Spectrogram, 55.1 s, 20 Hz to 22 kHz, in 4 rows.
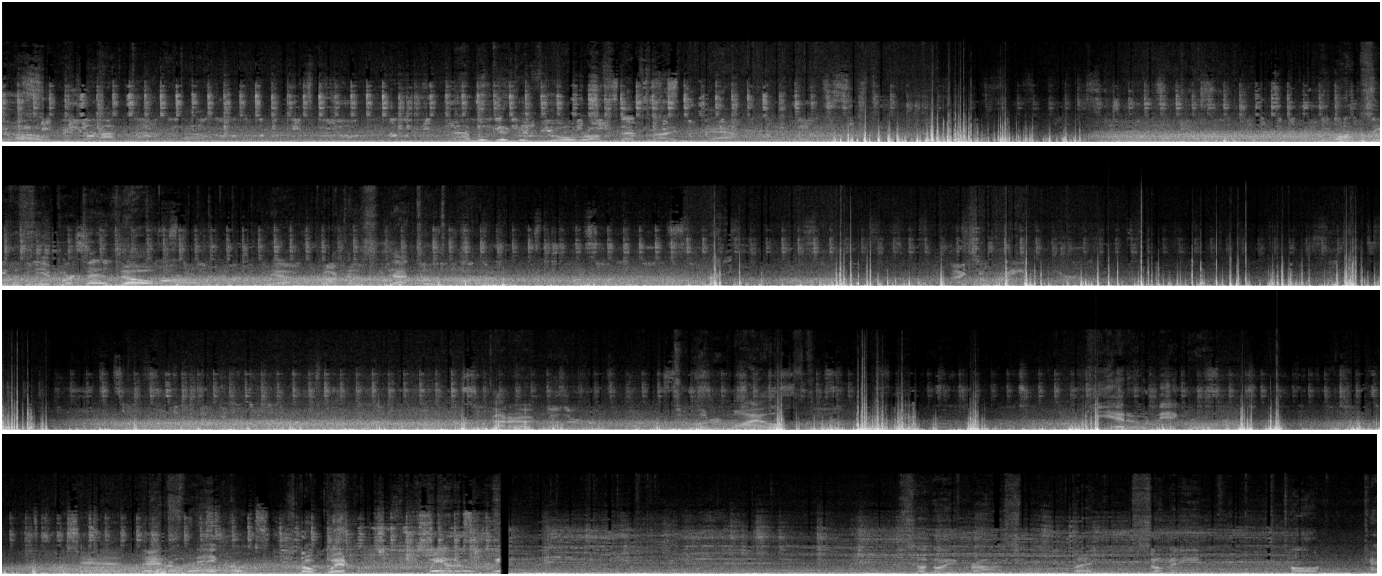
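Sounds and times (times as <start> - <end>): car road and wind noise: 0.0 - 55.0.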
